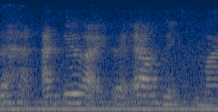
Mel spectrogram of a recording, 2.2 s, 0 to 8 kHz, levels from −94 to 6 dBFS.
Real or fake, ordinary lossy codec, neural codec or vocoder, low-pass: real; Opus, 32 kbps; none; 7.2 kHz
